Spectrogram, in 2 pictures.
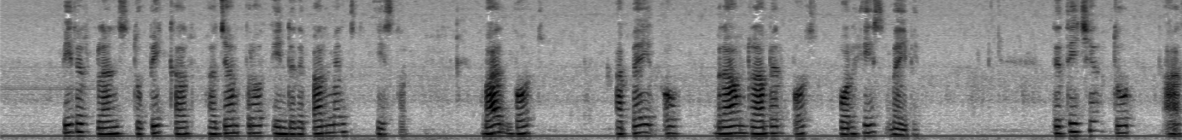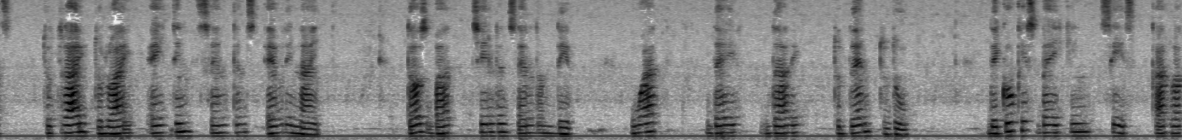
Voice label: American English

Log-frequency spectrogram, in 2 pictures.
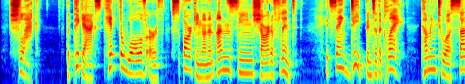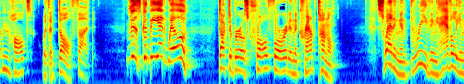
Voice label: audiobook

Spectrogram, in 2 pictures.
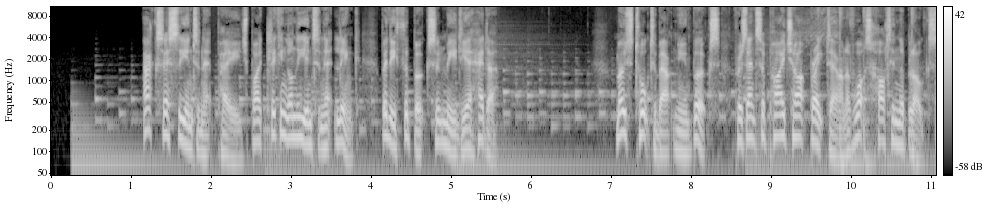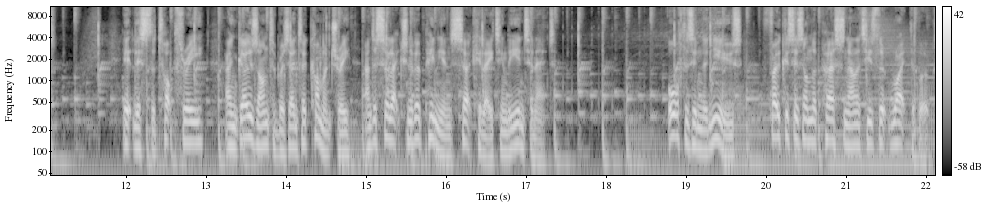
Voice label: corporate online navigation

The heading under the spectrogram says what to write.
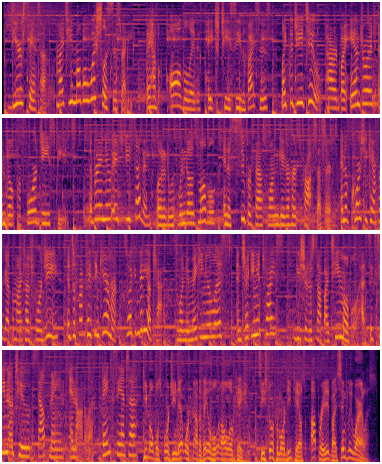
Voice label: commercial; tmobile

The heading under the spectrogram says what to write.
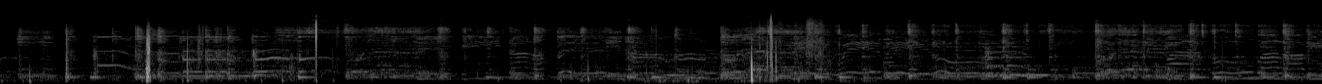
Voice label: Spanish radio via DRM on SW radio

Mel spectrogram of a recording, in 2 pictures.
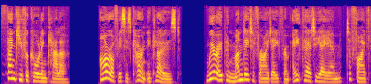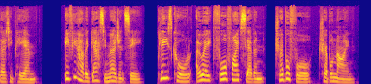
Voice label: ivr

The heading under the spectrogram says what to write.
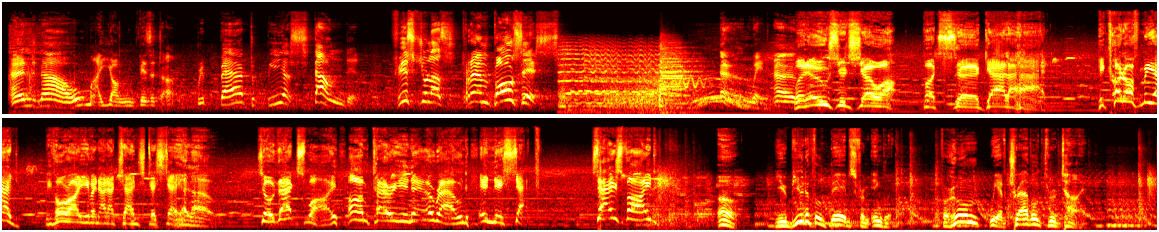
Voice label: character voice

